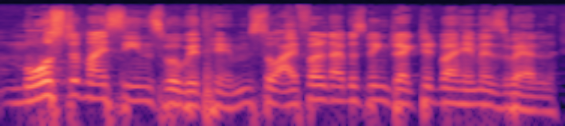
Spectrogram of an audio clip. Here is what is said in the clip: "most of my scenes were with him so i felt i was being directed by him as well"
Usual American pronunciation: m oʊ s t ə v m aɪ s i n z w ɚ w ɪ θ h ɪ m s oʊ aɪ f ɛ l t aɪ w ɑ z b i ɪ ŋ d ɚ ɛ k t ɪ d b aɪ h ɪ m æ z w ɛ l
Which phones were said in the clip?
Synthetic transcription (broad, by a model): m oʊ s t ə v m aɪ s i n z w ɚ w ɪ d h ɪ m s oʊ aɪ f ɛ l t aɪ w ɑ z b i ɪ ŋ d ɚ ɛ k t ɪ d b aɪ h ɪ m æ z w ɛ l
